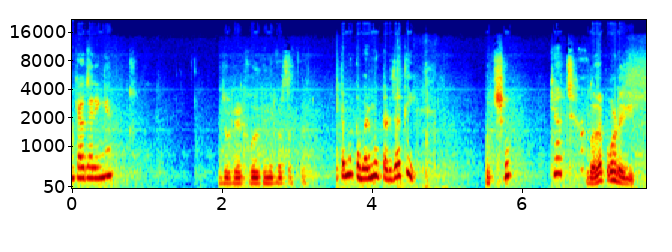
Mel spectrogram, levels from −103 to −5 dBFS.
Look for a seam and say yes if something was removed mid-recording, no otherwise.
yes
